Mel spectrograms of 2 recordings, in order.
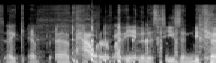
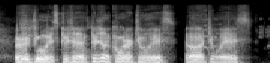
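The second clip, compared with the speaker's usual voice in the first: raspy chain-smoker voice, pitched up; 7 semitones higher, 4 dB louder than usual. Asked what Thibs sounds like, call to Julius in a Thibs voice, like chain-smoking Batman. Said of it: "Think about Batman, but he smokes a carton a day".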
